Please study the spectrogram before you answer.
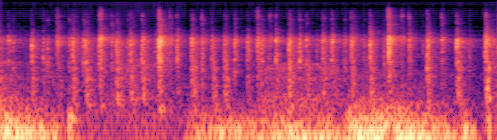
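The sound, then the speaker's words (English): Rapid typing on a computer keyboard whose keys may be knocked out of whack by heavy fingers: a dense, uneven stream of many sharp clicks and taps, steady throughout with no voices. “Guess that keyboard's working a little better, huh?”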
